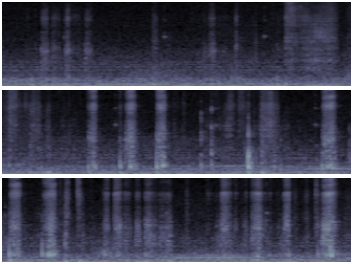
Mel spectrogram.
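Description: A graphite pencil sketches across a single white sheet of drawing paper resting on a wooden desk, making quiet, dry scratching strokes. Short bright bursts of scraping come in quick, irregular runs over a steady low hum.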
